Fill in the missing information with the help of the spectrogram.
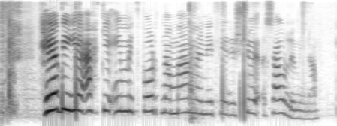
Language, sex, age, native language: Icelandic, female, 11, Icelandic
